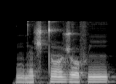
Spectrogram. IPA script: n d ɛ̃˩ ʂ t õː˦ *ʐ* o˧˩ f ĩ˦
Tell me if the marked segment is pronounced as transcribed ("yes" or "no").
yes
